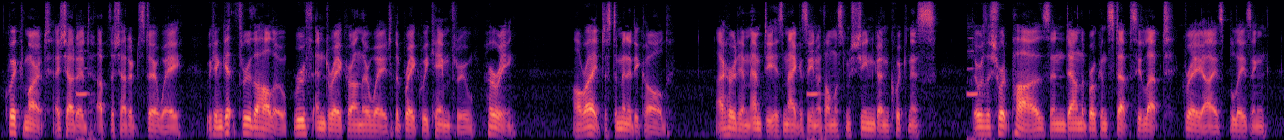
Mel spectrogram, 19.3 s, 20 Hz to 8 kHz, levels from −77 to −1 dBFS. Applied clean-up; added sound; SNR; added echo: none; Wind instrument, woodwind instrument; 10 dB; none.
